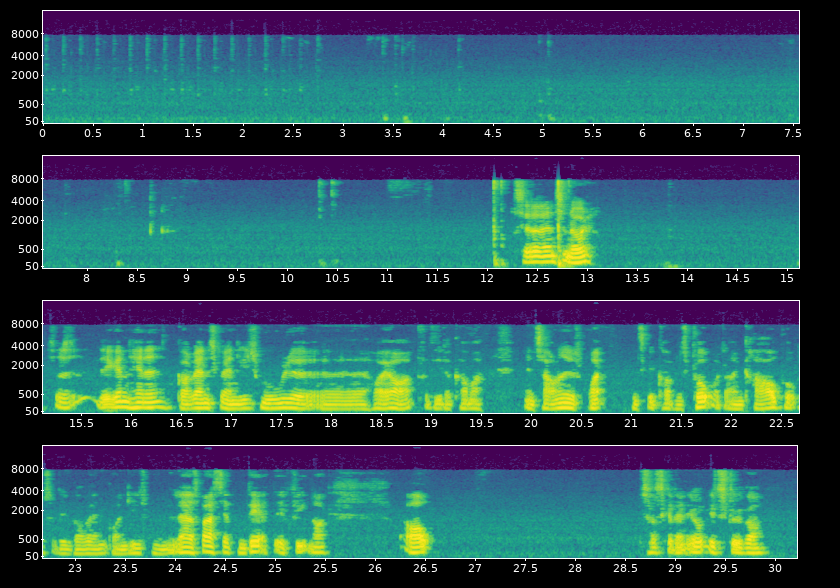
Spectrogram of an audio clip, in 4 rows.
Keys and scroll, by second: 4.8 Up, 12.6 Return.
